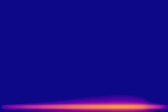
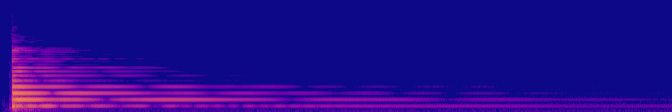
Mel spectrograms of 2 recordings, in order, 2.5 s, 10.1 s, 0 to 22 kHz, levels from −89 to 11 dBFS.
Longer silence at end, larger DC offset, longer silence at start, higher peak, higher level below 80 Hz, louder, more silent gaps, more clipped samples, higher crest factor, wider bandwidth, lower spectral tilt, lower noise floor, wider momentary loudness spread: second, 0.2 s vs 6.25 s; neither; first, 0.55 s vs 0.15 s; about the same, -12 dBFS vs -12 dBFS; second, -88 dBFS vs -72 dBFS; first, -20 LUFS vs -31 LUFS; neither; neither; second, 10 dB vs 24 dB; second, 0.3 kHz vs 5.8 kHz; first, -28 dB/octave vs -7.5 dB/octave; second, -54 dBFS vs -71 dBFS; second, 19 LU vs 29 LU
